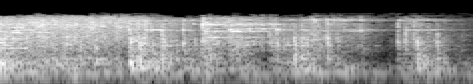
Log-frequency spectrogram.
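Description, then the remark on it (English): A baseball crashes through a laboratory window: glass shatters loudly, crashing and then tinkling as shards rain down and scatter for a few seconds, with no voices present. “baseball crashed through the window of my laboratory.”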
